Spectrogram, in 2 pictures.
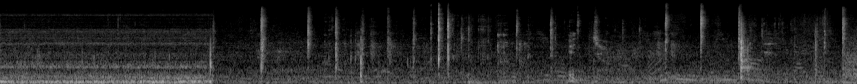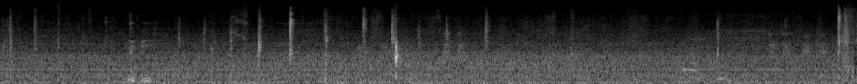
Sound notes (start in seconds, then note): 8.4 sound of applying skin lotion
